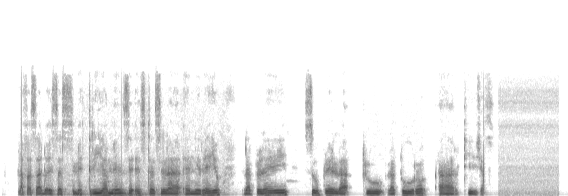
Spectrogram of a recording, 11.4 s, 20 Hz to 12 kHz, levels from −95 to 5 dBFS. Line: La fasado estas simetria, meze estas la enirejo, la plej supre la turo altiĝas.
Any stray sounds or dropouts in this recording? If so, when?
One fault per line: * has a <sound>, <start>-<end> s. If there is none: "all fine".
all fine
